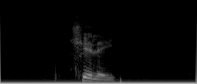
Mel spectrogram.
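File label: "chili", British English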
